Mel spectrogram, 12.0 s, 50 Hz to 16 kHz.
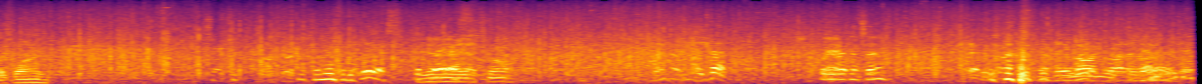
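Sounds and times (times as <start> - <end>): steady background hiss: 0.0 - 11.9
players calling out: 0.0 - 12.0.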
